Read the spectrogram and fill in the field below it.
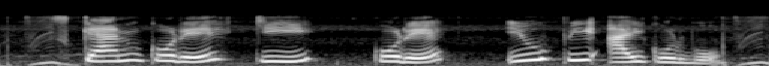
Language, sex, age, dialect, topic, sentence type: Bengali, male, 18-24, Rajbangshi, banking, question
